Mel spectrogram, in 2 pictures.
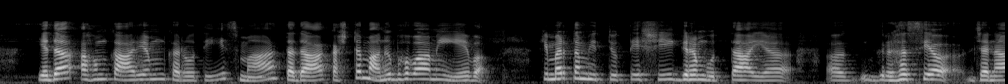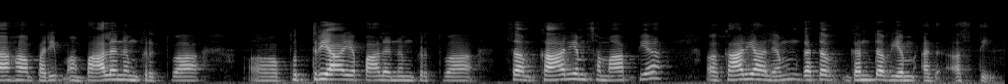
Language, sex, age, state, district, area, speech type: Sanskrit, female, 60+, Karnataka, Mysore, urban, spontaneous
